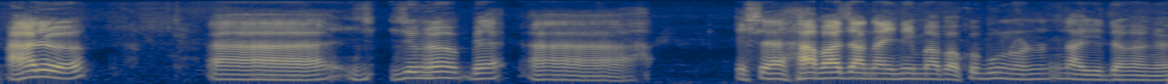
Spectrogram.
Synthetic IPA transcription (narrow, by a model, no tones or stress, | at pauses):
aɾɯ | zɯŋɯbe | isahabazanajnimabakʰɯbuŋnɔnnaɾidɯŋaŋɯ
